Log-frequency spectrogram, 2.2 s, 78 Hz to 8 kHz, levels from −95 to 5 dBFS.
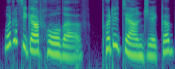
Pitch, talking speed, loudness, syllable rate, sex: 235 Hz, 275 wpm, -19 LUFS, 5.8 syllables/s, female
